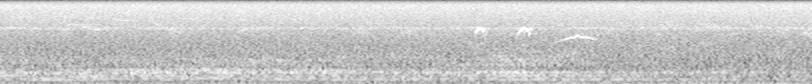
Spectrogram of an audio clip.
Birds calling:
Great Kiskadee (Pitangus sulphuratus)

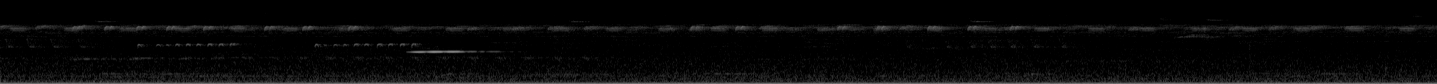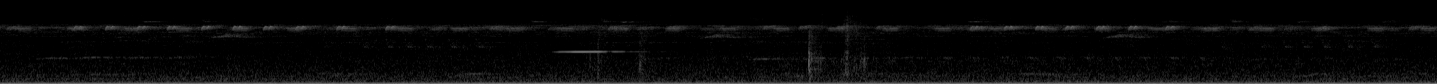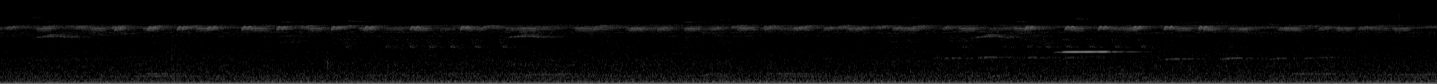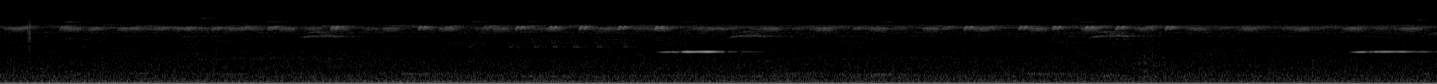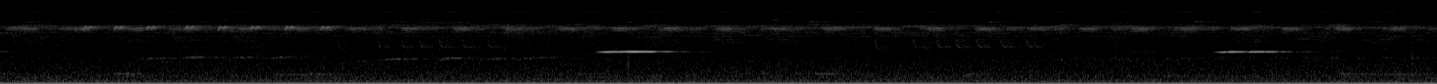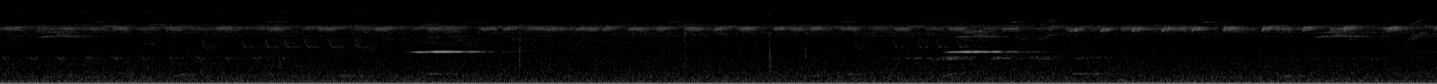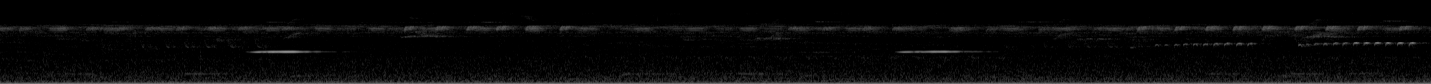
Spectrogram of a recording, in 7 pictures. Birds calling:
Piratic Flycatcher (Legatus leucophaius)
Elegant Woodcreeper (Xiphorhynchus elegans)
White-winged Becard (Pachyramphus polychopterus)
Amazonian Motmot (Momotus momota)
Undulated Tinamou (Crypturellus undulatus)
Yellow-crowned Tyrannulet (Tyrannulus elatus)
unidentified bird
Thrush-like Wren (Campylorhynchus turdinus)
Great Antshrike (Taraba major)

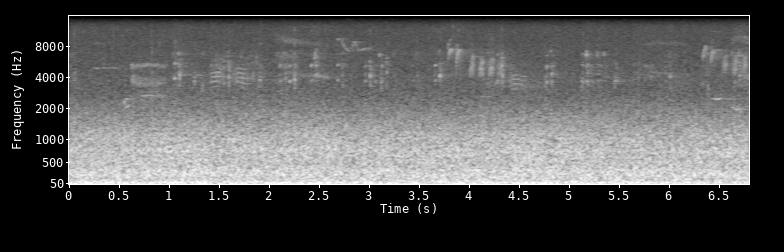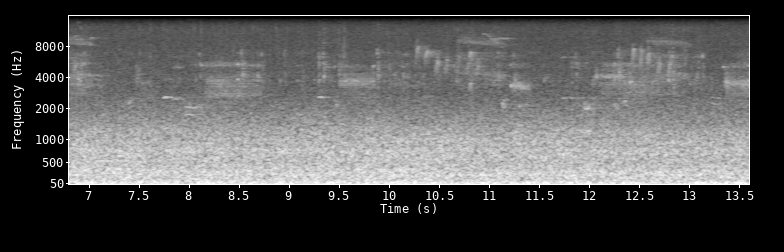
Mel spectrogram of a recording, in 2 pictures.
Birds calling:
Black-capped Chickadee (Poecile atricapillus)
unidentified bird

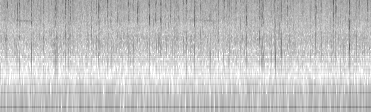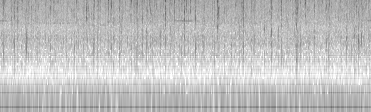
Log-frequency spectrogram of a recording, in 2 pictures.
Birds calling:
Black-capped Chickadee (Poecile atricapillus)

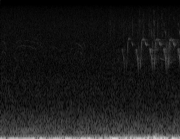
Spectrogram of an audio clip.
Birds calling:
Hawaii Amakihi (Chlorodrepanis virens)

